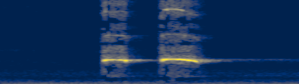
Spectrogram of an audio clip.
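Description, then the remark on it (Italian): Two short, shrill whistle blasts from a clay water whistle blown without water inside, each steady and piercing with a breathy edge, the second slightly longer and trailing off, with no talking. “Allora, senza acqua, cioè dalla parte dove usciva il latte,”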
